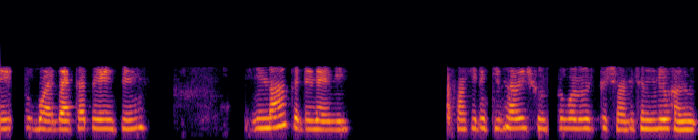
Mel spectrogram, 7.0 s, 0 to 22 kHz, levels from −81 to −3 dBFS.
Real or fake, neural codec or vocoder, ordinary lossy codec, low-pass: fake; codec, 24 kHz, 0.9 kbps, WavTokenizer, medium music audio release; none; 3.6 kHz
